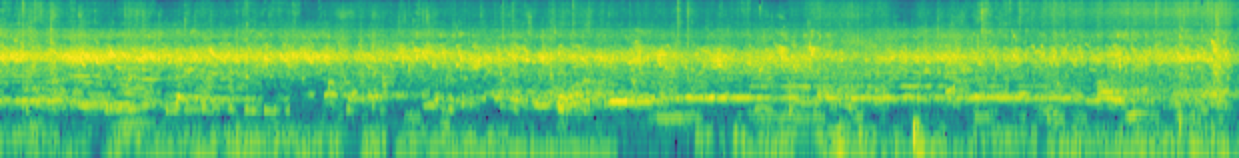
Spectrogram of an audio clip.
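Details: Flock of roughly ten thousand white chicks producing a dense, high-pitched peeping chorus that stays steady throughout, with a faint low hum and occasional soft knocks.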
